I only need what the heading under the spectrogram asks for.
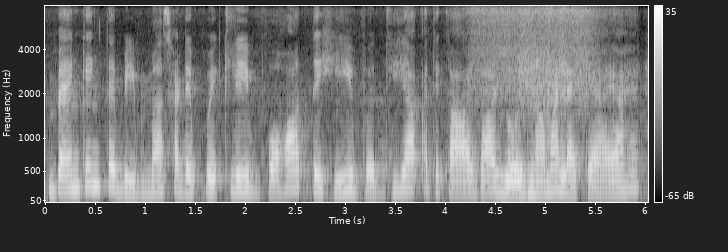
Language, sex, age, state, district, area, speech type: Punjabi, female, 45-60, Punjab, Ludhiana, urban, spontaneous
